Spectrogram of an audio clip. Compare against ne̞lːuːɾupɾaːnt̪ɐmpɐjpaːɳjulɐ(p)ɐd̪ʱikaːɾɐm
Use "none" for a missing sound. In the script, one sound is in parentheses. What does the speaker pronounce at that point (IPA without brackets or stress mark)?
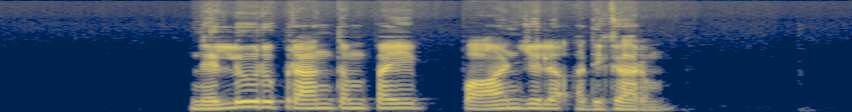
ʔ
